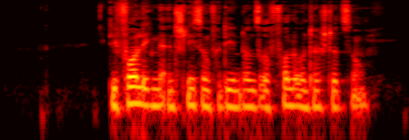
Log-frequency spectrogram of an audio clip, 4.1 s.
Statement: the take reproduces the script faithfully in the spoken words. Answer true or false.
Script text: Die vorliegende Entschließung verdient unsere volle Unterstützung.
true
